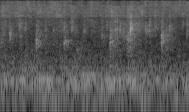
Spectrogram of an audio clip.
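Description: Cold shower water runs in a steady, fairly loud hiss of spray, unbroken throughout with no voices.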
